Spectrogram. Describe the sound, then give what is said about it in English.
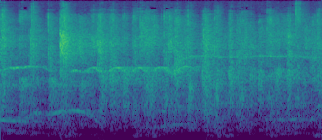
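A crowd applauds steadily for a few seconds for a newly married couple called to the front, a dense wash of many hands clapping at once, fairly loud and sustained with no clear individual beats. “Give him a clap, come on.”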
